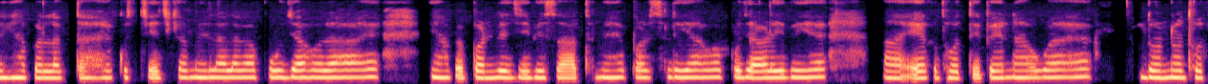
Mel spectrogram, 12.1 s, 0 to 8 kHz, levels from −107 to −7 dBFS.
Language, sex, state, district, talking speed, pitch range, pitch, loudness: Hindi, female, Bihar, Jamui, 175 wpm, 240-255 Hz, 250 Hz, -18 LUFS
